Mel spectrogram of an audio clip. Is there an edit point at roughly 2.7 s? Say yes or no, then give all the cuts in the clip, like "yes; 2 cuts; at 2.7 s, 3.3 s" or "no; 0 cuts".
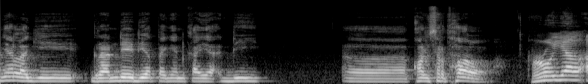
no; 0 cuts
